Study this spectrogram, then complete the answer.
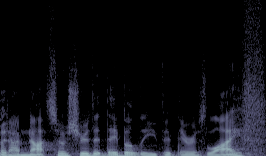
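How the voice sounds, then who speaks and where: A man with a Southern US accent and lively intonation. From Alabama, US South. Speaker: pastor. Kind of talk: sermon.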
